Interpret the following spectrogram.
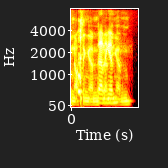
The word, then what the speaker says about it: Nottingham: It's uh anywhere with ham as well as just not ham. So like Nottingham.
